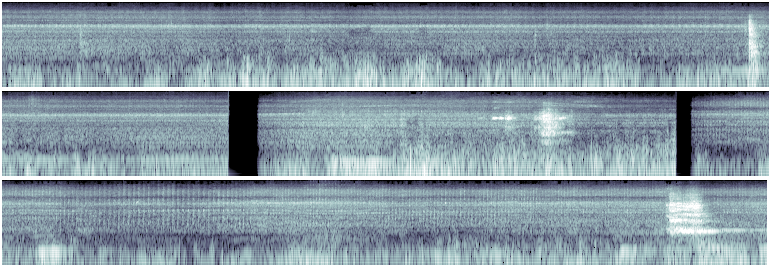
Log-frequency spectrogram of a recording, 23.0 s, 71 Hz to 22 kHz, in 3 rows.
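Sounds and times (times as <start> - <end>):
heavy engine rumbling: 0.0 - 22.9
sharp metal clank: 7.2 - 9.9, 21.5 - 22.9.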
